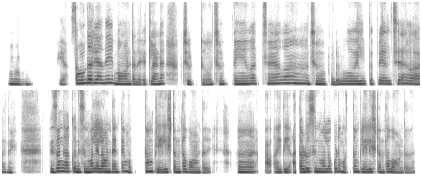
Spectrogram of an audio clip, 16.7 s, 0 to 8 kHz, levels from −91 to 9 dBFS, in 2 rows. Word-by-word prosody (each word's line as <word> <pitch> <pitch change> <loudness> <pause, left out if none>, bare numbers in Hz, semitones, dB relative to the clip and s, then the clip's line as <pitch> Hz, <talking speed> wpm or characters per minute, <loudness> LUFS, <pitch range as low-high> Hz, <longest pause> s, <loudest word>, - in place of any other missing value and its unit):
హ్మ్. 225 -2 +2 0.8
యాహ్! 210 0 -9 0.2
సౌందర్యది 330 +2 +3 0.2
బావుంటది. 240 -2 +1
ఎట్లా 250 - -3
అంటే 255 +3 +2 0.5
చుట్టూ 225 -2 -5 0.2
చుట్టి 250 0 -1 0.2
వచ్చావా 280 +3 -3 0.5
చూపుడు 235 -3 -1 0.3
వేలుతో 245 +2 0
పేల్చావా 275 0 -2 0.2
అని 225 -3 -5 0.8
నిజంగా 300 +2 +3
కొన్ని 260 -3 +5
సినిమాలు 260 +2 +5
ఎలా 265 - +5
ఉంటాయంటే 255 +3 +1
మొత్తం 240 +4 -3
ప్లే 230 - +1
లిస్టంతా 250 +1 +2
బావుంటది. 215 -2 -4 0.6
ఆహ్, 230 -1 +3 0.3
అ - - -3 0.2
ఇది 235 +1 0
'అతడు' 265 +4 +4
సినిమాలో 265 -1 +3
కూడా 280 +1 -1
మొత్తం 235 +3 -5
ప్లే 245 -2 +2
లిస్టంతా 245 0 0
బావుంటది. 205 -2 -6
250 Hz, 115 wpm, -28 LUFS, 235-275 Hz, 0.8 s, కొన్ని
